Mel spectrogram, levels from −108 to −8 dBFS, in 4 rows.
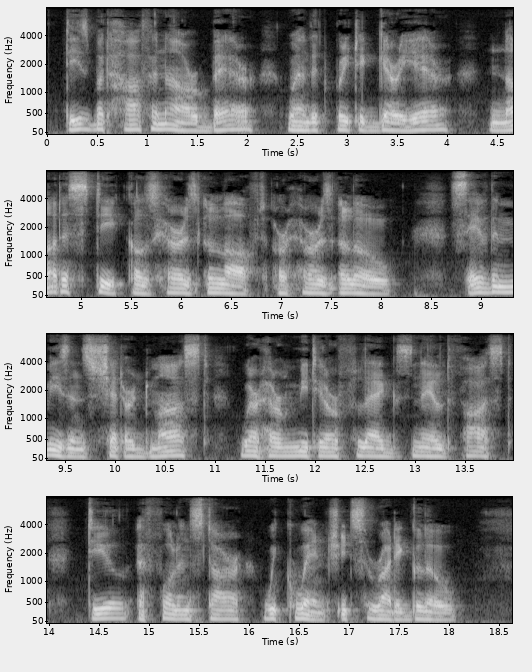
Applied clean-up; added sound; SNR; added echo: none; none; none; none.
